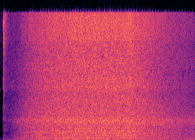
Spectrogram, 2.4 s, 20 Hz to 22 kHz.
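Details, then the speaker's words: 1969 Pontiac GTO electric cooling fans (about 50 amp each) triggered through relays with sending unit jumpered to ground while diagnosing overheating: steady even whoosh, no rattle or scrape; fault was a corroded connector terminal, fans running normally. "it was just that terminal that was corroding uh not allowing enough juice to pass through it to get the fans to run"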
